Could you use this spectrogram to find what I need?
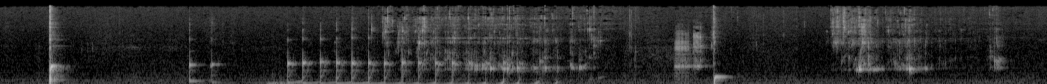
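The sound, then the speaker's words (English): Whiskey glugs from a bottle into glasses in a quick rhythmic run of gurgles, bracketed by sharp glassy clinks and a shorter second pour, with no talking. “So, let's get these poured and jump right in.”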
